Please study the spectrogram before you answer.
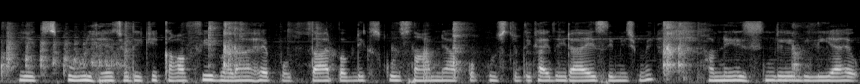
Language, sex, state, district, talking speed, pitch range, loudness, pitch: Hindi, female, Maharashtra, Chandrapur, 175 wpm, 180-190 Hz, -18 LUFS, 185 Hz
